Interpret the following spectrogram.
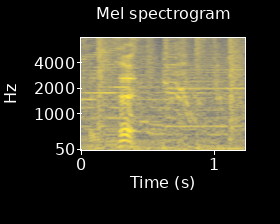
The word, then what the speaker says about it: the: L'article la ou le se dit the. The. Ça s'écrit T-H-E. Le TH, ça se prononce the. The. Avec la langue entre les dents.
